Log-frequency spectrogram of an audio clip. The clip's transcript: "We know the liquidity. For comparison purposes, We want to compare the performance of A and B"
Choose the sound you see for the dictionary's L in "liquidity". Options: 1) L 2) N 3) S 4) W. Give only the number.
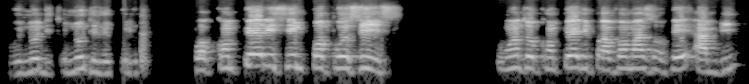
2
